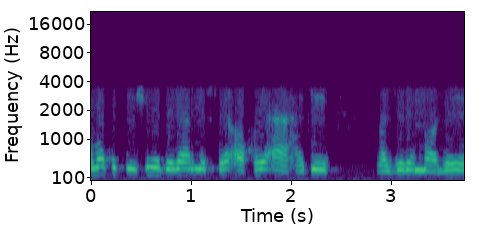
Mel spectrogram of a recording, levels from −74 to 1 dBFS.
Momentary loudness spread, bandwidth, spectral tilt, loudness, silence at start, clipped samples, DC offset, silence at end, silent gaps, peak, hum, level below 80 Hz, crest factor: 5 LU; 3.7 kHz; -8.5 dB/octave; -29 LUFS; 0 s; under 0.1%; under 0.1%; 0 s; none; -16 dBFS; none; -66 dBFS; 12 dB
